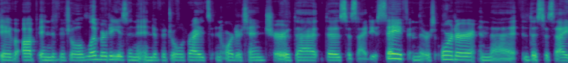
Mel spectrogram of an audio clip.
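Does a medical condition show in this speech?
No.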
